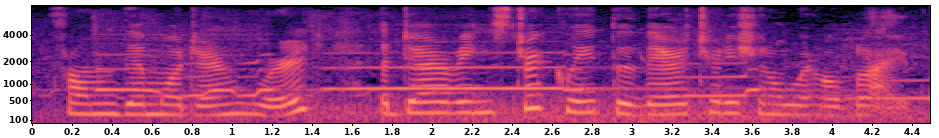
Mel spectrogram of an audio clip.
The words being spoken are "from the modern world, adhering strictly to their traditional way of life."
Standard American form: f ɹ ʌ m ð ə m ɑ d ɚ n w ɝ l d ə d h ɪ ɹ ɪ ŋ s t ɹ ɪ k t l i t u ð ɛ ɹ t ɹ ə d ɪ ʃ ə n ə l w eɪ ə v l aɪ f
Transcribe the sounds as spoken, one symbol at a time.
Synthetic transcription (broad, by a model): f ɹ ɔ m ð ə m ɑ d ɚ n w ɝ d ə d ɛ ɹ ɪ ŋ s t ɹ ɪ k t l i t u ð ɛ ɹ t ɹ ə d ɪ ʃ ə n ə l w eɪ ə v l aɪ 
